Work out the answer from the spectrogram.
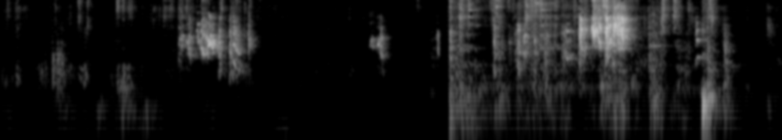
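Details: Pet budgies with a few high chirps early on, then a dense, noisy stretch of chattering and scratchy calls over low rustling.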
